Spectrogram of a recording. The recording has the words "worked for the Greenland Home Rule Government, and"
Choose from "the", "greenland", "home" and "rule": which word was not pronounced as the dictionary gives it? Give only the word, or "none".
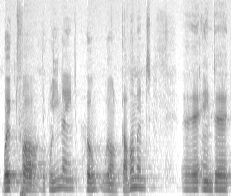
rule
